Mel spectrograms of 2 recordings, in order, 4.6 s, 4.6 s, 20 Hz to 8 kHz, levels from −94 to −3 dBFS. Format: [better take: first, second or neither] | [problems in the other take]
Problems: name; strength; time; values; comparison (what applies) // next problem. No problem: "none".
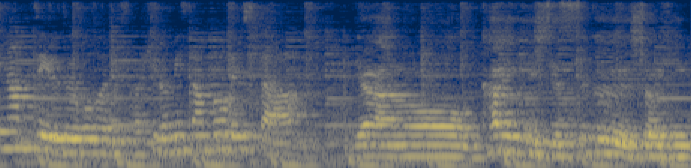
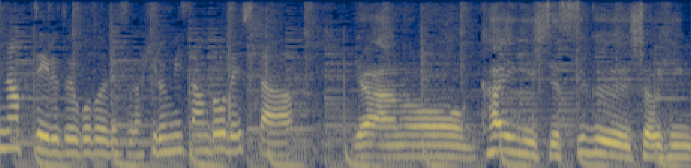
second | room echo; dies away in 0.6 s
